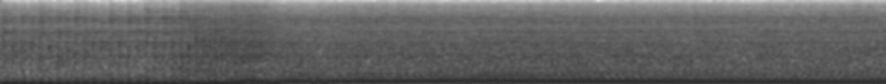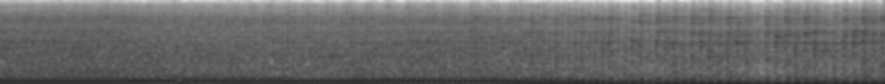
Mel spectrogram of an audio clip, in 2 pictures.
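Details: Allis Chalmers B tractor engine, running after a long repair, with oil pressure and after a throttle test. A steady low chugging idle that dips briefly, then holds even on its own with no knocks or misses. Normal idle.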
